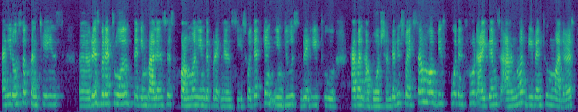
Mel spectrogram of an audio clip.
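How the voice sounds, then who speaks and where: A woman giving a slide presentation as a nurse leader, halting often with fillers and restarts. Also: fairly high pitch, steady tone. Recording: dull lo-fi online audio.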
